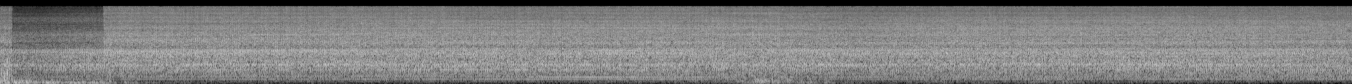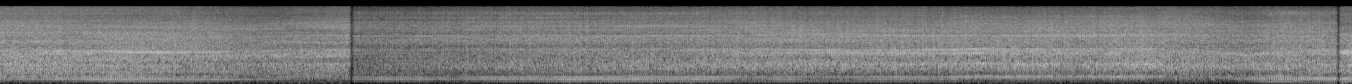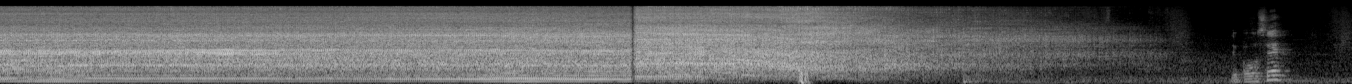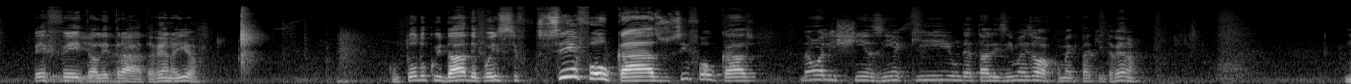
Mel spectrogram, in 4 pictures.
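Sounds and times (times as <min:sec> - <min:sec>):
electric jigsaw cutting plywood: 0:00.0 - 0:38.7.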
